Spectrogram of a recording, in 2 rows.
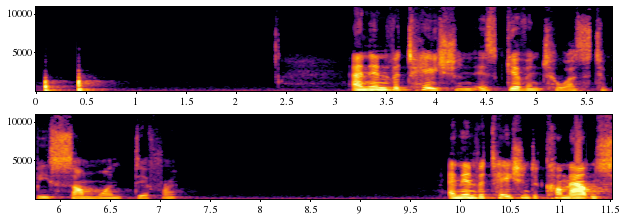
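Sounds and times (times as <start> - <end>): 
sharp knocks on a door: 0.0 - 0.7
speech: 3.2 - 7.3, 9.9 - 11.5.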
